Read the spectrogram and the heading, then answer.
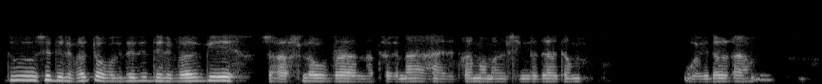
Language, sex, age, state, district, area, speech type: Manipuri, male, 30-45, Manipur, Churachandpur, rural, conversation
